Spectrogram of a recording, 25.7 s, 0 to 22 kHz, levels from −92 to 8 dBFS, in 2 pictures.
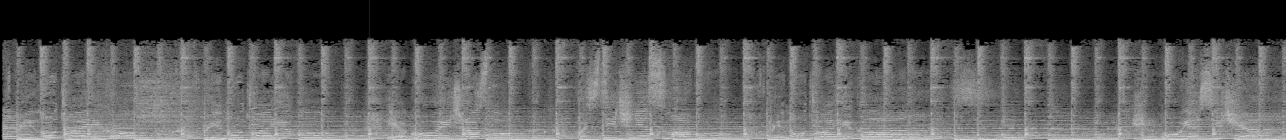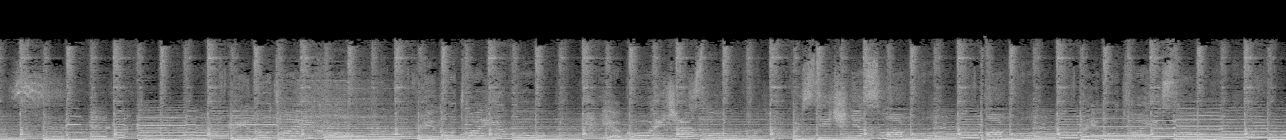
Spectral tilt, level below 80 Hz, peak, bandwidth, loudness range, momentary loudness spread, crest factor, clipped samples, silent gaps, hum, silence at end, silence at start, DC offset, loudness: -4.5 dB/octave; -20 dBFS; 0 dBFS; 16.5 kHz; 1 LU; 3 LU; 14 dB; under 0.1%; none; none; 0 s; 0 s; under 0.1%; -14 LUFS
